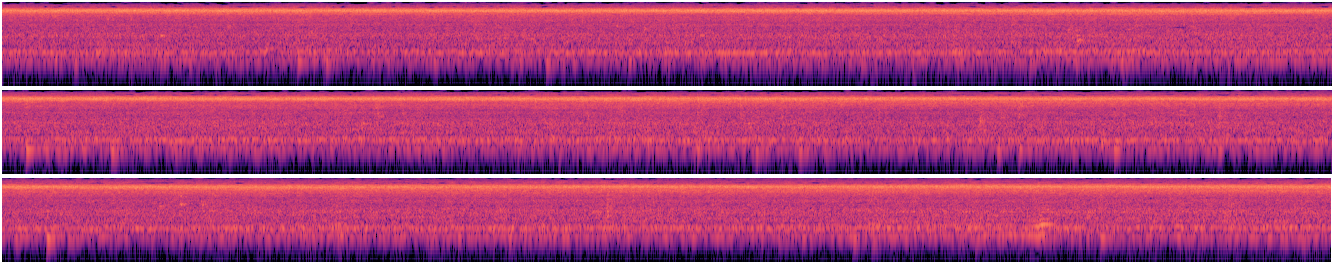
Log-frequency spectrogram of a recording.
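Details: Fanning Japanese honey bees on a hot day produce a constant droning hum, layered low tones under a bright sustained hiss, with no pauses across the whole stretch.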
